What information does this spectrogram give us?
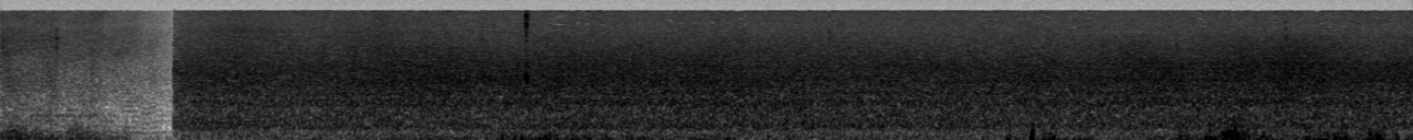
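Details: Strong wind buffets the microphone over steady rumbling surf on the coast of Ameland, after a brief quieter moment at the start, with no animal voices heard.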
